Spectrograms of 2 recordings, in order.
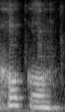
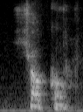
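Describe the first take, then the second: First: It begins with a harsh h-like sound. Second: It begins with a ch sound. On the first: The speaker calls it wrong. "me da risa porque lo pronuncian bien, mal" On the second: The speaker calls it right. "Se debe pronunciar Choco"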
